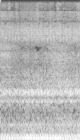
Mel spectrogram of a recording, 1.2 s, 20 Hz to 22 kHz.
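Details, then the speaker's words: 2000 Dodge Ram 3500 5.9 Cummins 2nd gen, warm after 15-20 miles, previously hard-starting; after hooking to the radio fuse, repeated starts are instant. Catches at once into a steady low idle rumble, no long cranking; starts cleanly, runs healthy. "And I've started it 4 or 5 times now, and this thing would not start like this at all. This is how my Black Betty has always started."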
